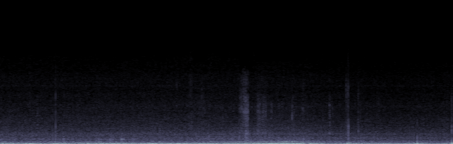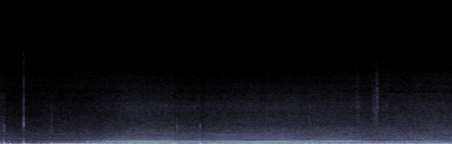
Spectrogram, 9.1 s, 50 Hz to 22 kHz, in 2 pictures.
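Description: A 2011 Ford Mustang GT 5.0 V8 pulls hard under acceleration, a loud deep rumble rising in pitch as it revs up through the gears, heard from inside the car with no talking.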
